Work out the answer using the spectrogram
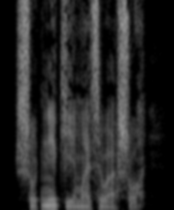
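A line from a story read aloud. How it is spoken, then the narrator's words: Quiet. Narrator (Russian): тихо проговорил Папандопуло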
